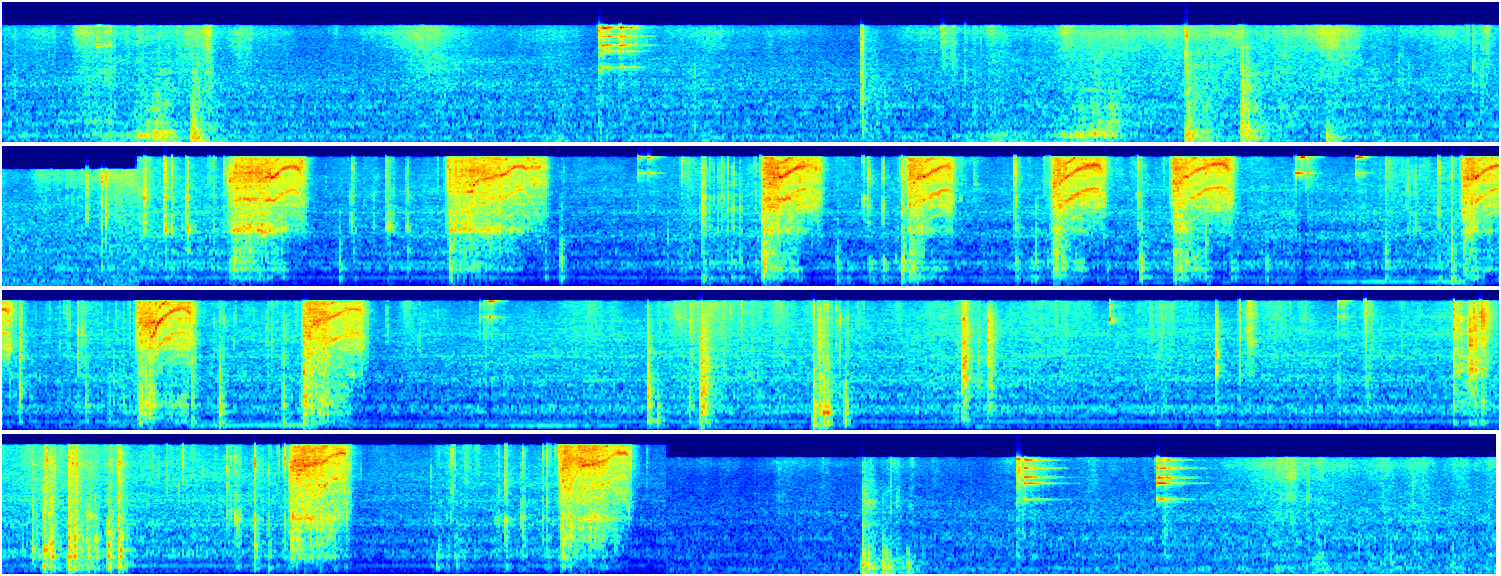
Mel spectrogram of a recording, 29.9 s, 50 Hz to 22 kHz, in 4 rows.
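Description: DeWalt DCH273 rotary hammer and its small metal chuck parts being handled on a wooden bench: an irregular series of sharp clicks, knocks and light metallic clinks as the tool and rings are picked up and set down.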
